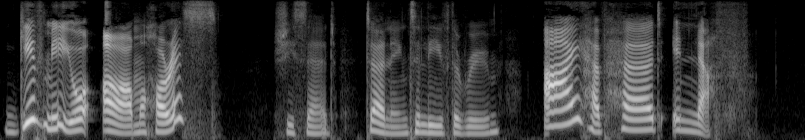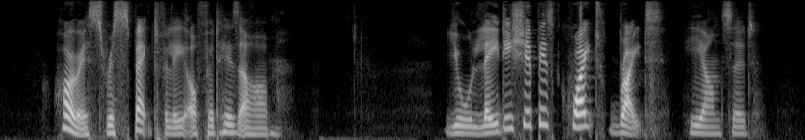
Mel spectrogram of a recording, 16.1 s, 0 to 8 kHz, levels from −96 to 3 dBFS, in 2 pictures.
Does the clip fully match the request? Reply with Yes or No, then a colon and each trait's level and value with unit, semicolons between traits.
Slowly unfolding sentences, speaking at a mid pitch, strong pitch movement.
Yes: slow, 105 wpm; medium, 170 Hz; wide, 7.2 semitones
